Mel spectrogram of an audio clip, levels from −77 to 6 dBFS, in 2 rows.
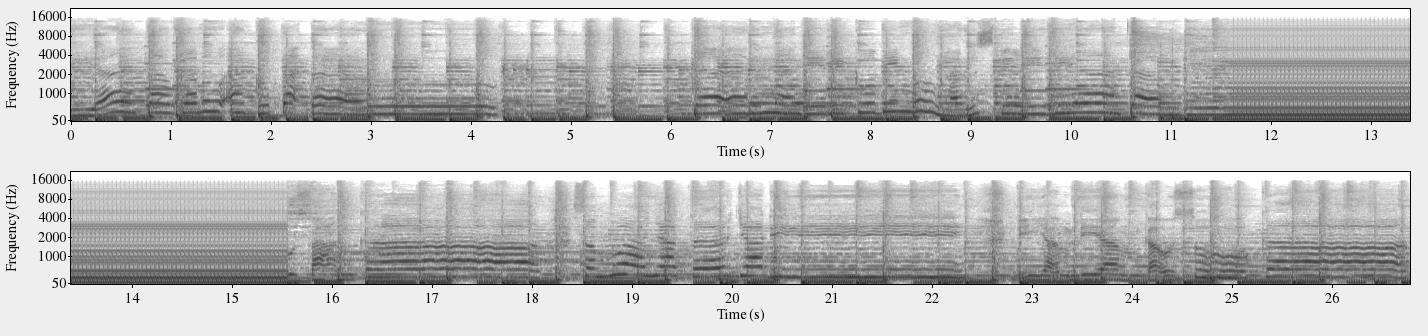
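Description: A system hang loop runs from 11.63 to 15.57 s: the system froze and one 42.67 ms buffer replays continuously, producing a rattling 23.4 Hz stutter.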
